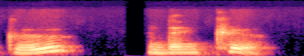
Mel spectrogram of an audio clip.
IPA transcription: g ㄱ and then k ㅋ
